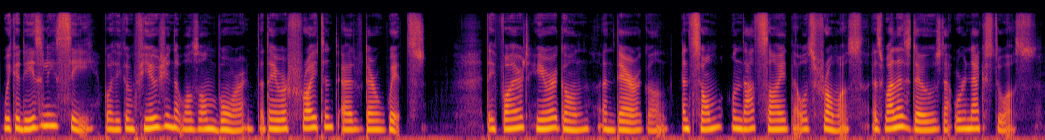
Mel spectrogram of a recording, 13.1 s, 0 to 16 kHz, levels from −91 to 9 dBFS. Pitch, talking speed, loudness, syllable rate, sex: 210 Hz, 210 wpm, -17 LUFS, 5.0 syllables/s, female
